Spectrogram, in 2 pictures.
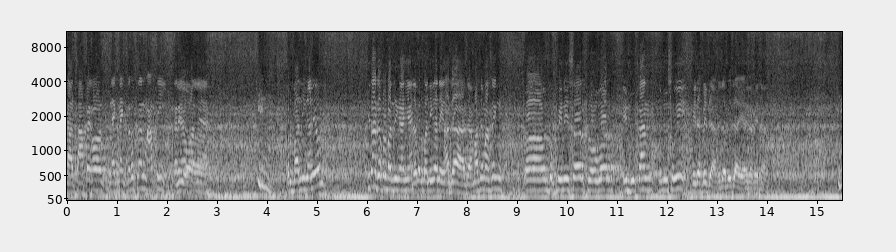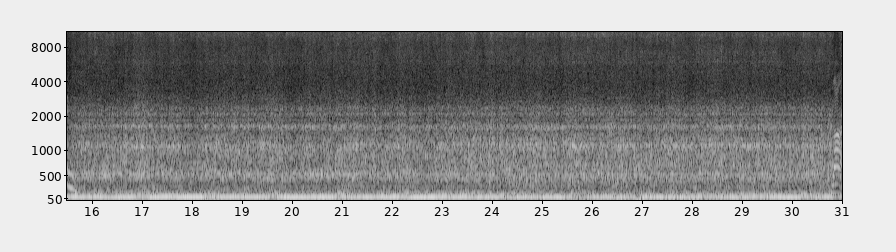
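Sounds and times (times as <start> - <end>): feed mixer humming: 0.0 - 31.0.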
